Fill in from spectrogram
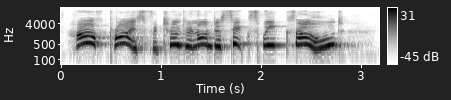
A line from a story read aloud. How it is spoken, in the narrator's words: Aunt Sponge shouted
